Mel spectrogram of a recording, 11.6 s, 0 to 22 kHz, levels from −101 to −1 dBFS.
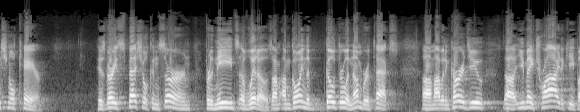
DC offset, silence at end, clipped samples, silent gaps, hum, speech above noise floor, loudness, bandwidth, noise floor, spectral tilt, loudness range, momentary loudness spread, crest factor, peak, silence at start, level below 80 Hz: under 0.1%; 0 s; 0.2%; none; none; 41 dB; -11 LUFS; 12 kHz; -52 dBFS; -6 dB/octave; 3 LU; 9 LU; 12 dB; 0 dBFS; 0 s; -54 dBFS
